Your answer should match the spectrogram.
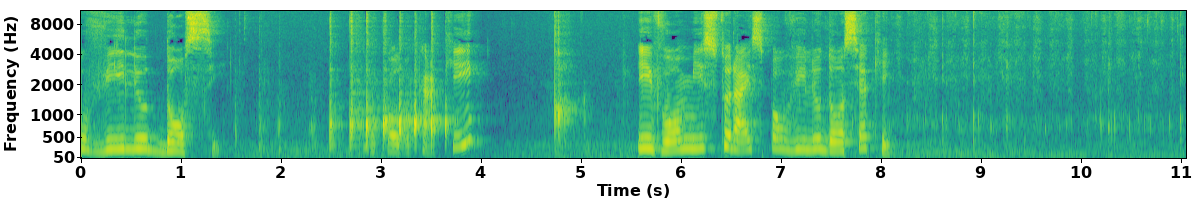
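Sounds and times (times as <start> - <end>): whisk scraping in a bowl: 7.0 - 11.0.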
